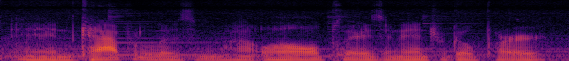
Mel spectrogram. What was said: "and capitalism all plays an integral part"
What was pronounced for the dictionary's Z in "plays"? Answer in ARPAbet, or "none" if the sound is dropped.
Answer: Z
